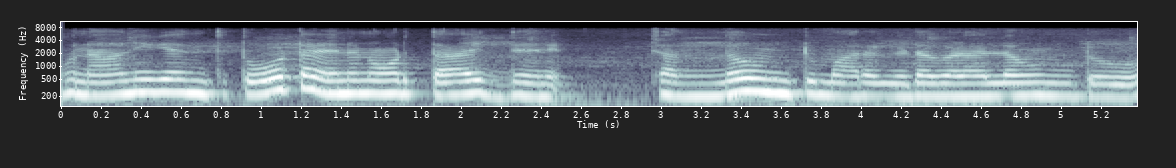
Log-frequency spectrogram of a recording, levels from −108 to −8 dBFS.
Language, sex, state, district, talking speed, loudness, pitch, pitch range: Kannada, female, Karnataka, Dakshina Kannada, 125 wpm, -15 LUFS, 215 Hz, 200-230 Hz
